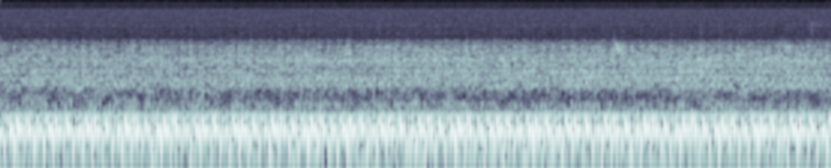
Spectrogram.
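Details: A steady, low mechanical drone of an idling engine pulses rapidly and evenly throughout, with no animal calls.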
